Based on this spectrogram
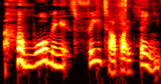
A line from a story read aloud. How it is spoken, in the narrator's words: said Franny with a giggle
